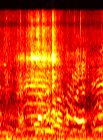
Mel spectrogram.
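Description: Several people shouting a long, drawn-out "Nie!" together, their voices overlapping and wavering for about a second in the middle.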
